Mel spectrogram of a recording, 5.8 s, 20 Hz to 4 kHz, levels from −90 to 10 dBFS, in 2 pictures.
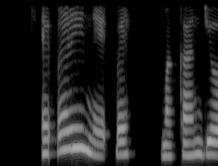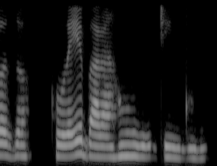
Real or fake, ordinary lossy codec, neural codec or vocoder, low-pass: fake; none; codec, 16 kHz, 2 kbps, X-Codec, HuBERT features, trained on balanced general audio; 3.6 kHz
